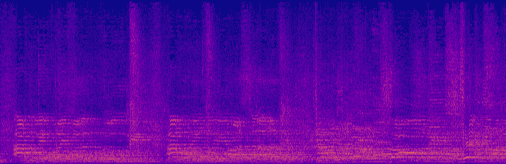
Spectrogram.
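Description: Mixed-voice a cappella choir singing a gospel-style song in full harmony, without instruments. The singing runs in phrases, with brief breaks about every three seconds.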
